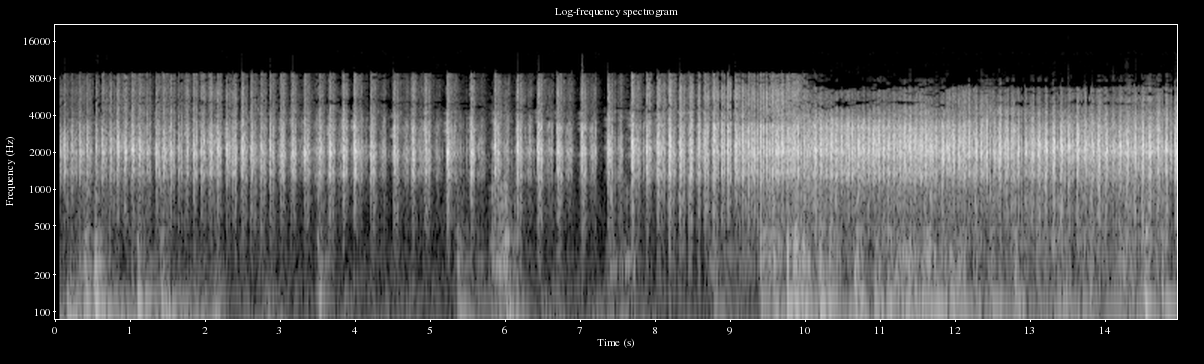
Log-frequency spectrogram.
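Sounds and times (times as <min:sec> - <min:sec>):
rattlesnake rattling: 0:00.1 - 0:14.9.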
